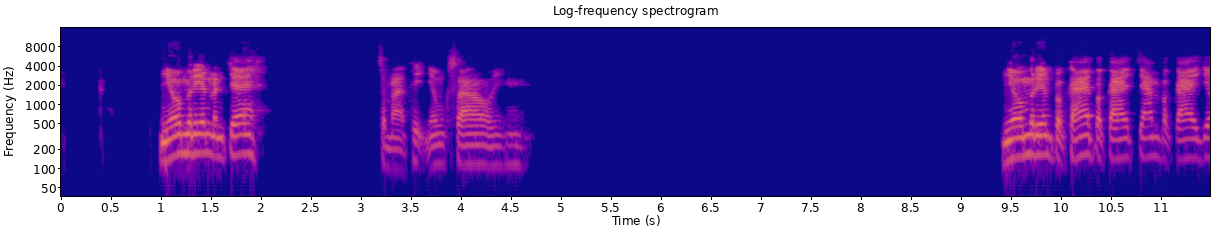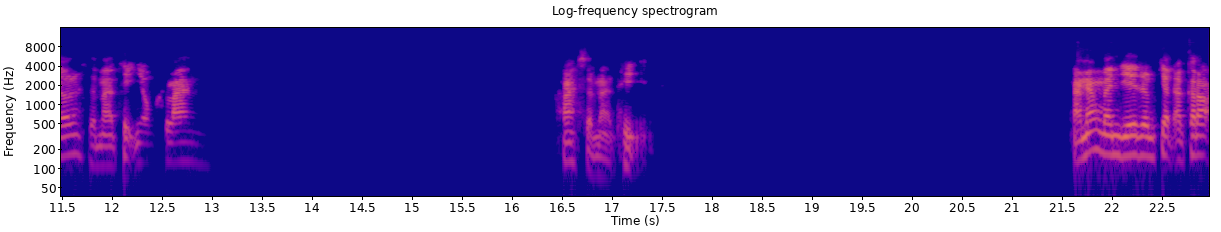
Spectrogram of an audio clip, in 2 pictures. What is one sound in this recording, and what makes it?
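A middle-aged man speaks calmly in short phrases over an online call, with pauses between them.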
